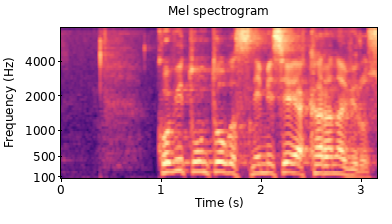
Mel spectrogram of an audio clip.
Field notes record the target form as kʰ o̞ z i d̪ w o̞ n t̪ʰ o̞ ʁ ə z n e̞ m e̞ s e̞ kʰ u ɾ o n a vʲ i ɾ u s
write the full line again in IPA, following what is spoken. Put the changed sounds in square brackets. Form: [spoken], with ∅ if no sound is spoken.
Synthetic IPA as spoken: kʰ o̞ [v] i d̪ w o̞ n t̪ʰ o̞ ʁ ə z n e̞ m e̞ s e̞ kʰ [o] ɾ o n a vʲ i ɾ u s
